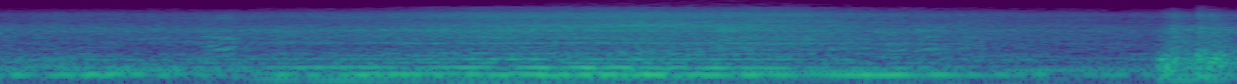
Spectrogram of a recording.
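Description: A motor vehicle's engine passing nearby, its hum swelling to a peak around the middle and then fading away. A short sharp knock just before the end.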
